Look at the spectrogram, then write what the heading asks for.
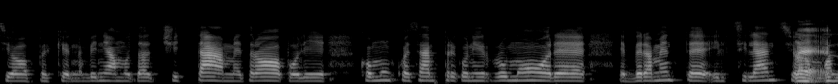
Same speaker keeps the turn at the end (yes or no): yes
